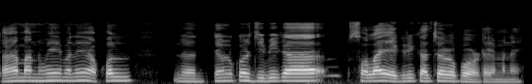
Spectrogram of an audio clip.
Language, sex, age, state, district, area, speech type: Assamese, male, 30-45, Assam, Biswanath, rural, spontaneous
